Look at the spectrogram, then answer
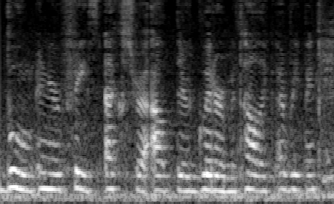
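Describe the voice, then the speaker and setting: A woman talks in a fairly high pitch. Noticeable background noise and audible room echo surround her voice. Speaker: beauty vlogger. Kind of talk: makeup tutorial.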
